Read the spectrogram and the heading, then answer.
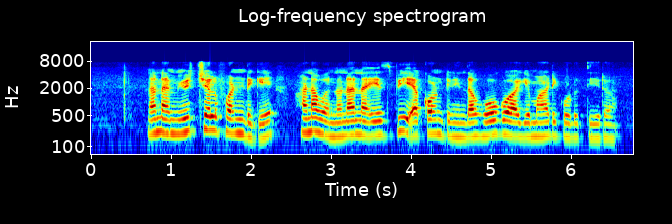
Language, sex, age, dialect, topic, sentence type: Kannada, female, 31-35, Coastal/Dakshin, banking, question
